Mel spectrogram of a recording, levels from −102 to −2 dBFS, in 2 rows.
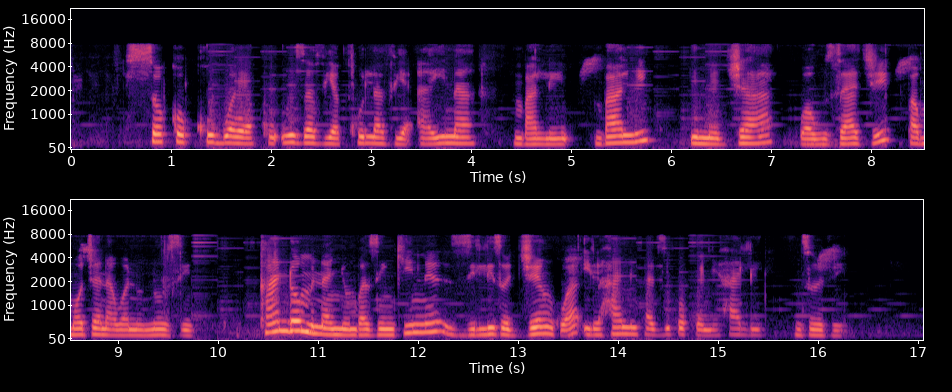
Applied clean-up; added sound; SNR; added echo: neural separator model SepFormer DNS4.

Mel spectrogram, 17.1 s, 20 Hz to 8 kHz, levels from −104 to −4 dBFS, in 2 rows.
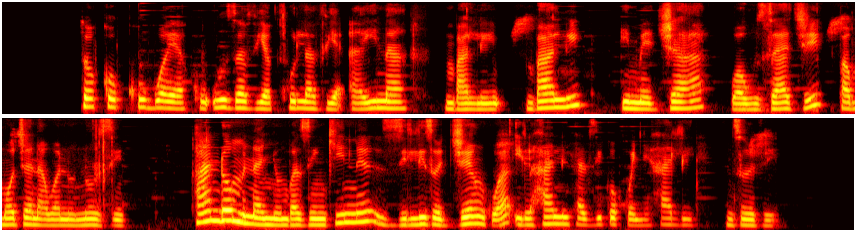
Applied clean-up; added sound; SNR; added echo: neural mask model DeepFilterNet 3.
